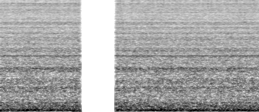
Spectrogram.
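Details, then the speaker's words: Beckett oil burner on an oil-fired furnace, test-fired after repair following safety lockout (CdS cell suspected): steady even roar with no surging or dropouts; ran past the lockout point, normal burner operation. "I think we passed the uh cut off or the lockout portion so we're going to let this run and come back in a few minutes"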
